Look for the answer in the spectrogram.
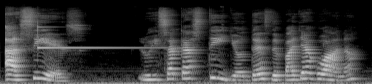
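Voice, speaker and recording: A woman co-hosting a broadcast lesson, reading out viewers' questions in a measured way. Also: fairly high pitch, noisy background. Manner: measured, reads messages aloud.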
